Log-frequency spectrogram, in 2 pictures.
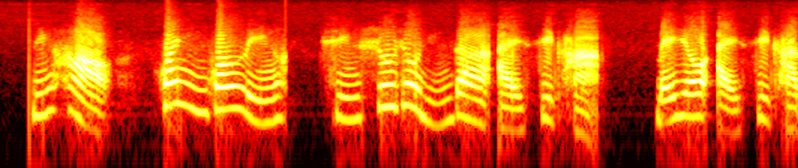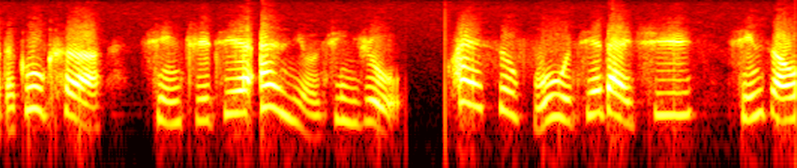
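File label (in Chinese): Parking cn, 停车场中文语音提示; 道闸入口语音提示; 自动化停车场、交通信号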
